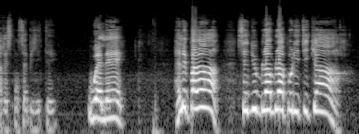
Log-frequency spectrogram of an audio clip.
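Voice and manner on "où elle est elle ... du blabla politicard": shouting, much higher and louder, furious; angry outburst. Real, not acted. Ranting at the health minister about responsibility, furious shout. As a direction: blast her with indignation.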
